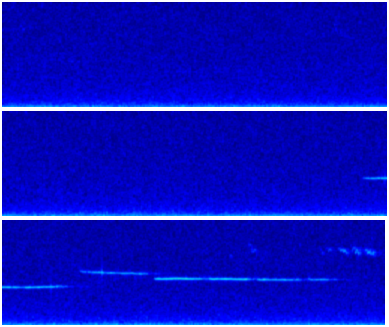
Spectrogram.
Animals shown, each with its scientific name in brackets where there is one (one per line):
White-throated Sparrow (Zonotrichia albicollis)
Golden-crowned Kinglet (Regulus satrapa)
